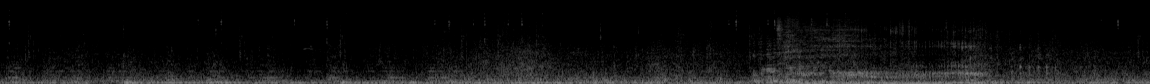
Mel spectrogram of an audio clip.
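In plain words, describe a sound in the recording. Arrows whoosh through the air in volleys.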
